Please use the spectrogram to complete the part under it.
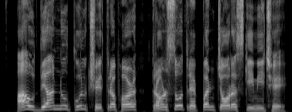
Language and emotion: Gujarati, neutral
